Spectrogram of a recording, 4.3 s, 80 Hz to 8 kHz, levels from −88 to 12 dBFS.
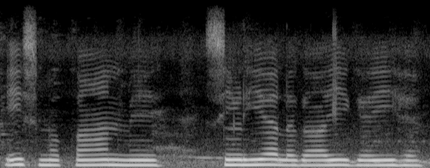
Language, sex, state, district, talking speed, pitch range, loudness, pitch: Hindi, female, Jharkhand, Palamu, 95 wpm, 230-240 Hz, -12 LUFS, 235 Hz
